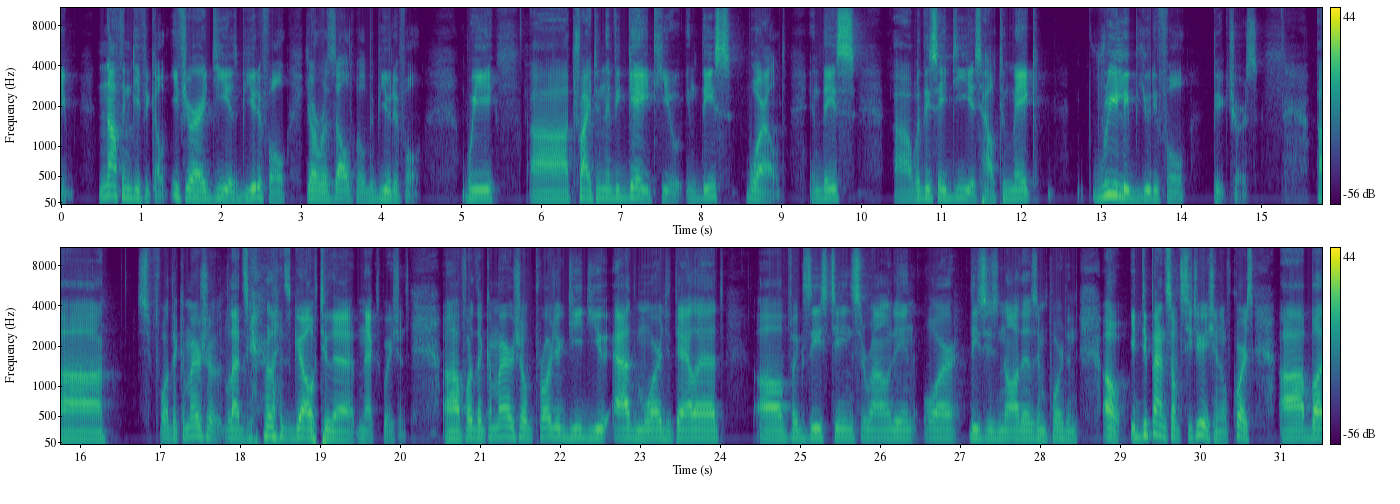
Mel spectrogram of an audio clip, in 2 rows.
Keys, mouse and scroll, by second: 13.7-15.5 scroll down 1, 20.9 click, 21.8 click, 23.4 click, 24.1 click, 24.2 click, 24.7 click, 24.9 click, 25.6 click, 26.3 click, 26.4 click, 27.0 click.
